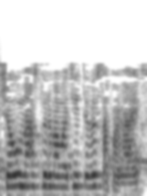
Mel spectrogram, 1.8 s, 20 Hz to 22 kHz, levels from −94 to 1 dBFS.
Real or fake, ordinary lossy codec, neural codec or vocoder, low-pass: fake; MP3, 24 kbps; vocoder, 44.1 kHz, 128 mel bands, Pupu-Vocoder; 7.2 kHz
